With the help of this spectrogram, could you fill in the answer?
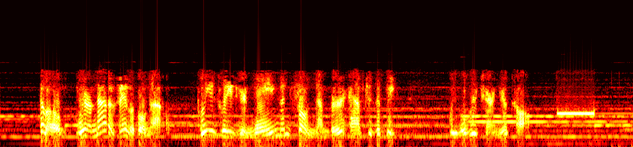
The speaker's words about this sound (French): Et là, ils entendent une voix horrible qui n'a rien d'une voix humaine. Cette voix parle dans une langue inconnue, et le seul mot qu'ils arrivent à distinguer est partez.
